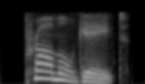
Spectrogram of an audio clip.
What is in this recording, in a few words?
"promulgate", English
